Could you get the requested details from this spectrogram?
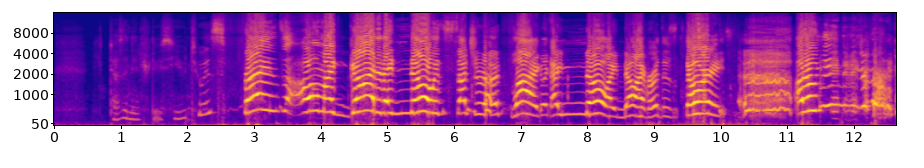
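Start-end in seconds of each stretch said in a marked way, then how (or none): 2.6-12.6 loud, high wailing rant; dramatic outburst. Real, not acted. Vlogger reliving a red flag she knows well, dramatic wailing. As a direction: wail it out at full drama. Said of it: "I really don't mean to be dramatic".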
